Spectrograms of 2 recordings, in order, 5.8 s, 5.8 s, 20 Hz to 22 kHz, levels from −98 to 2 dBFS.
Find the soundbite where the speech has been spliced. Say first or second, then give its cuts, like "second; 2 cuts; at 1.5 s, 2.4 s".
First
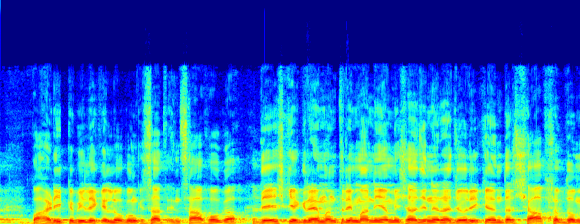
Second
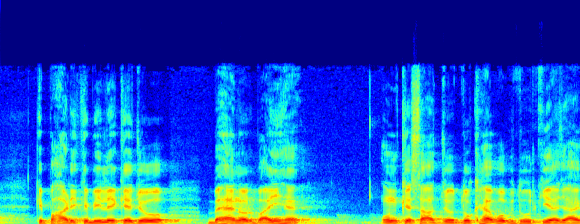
first; 1 cut; at 2.5 s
